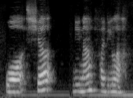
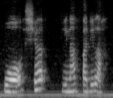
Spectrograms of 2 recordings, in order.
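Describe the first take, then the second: No difference in how they are said.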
